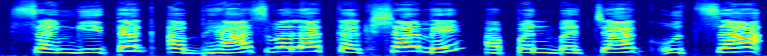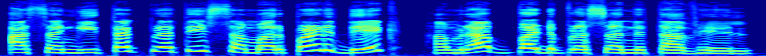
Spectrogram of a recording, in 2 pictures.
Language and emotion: Maithili, happy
